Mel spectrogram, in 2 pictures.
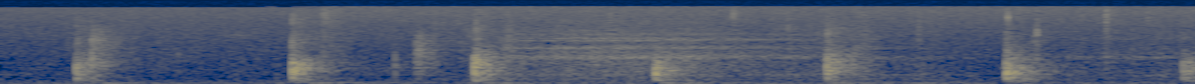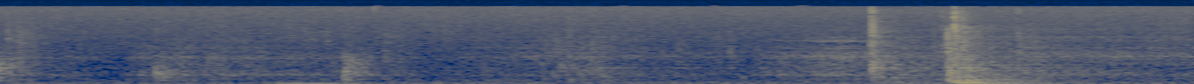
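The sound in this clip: Window shutters are closed and bolts are slid shut, producing a series of sharp wooden knocks and thuds spread across several seconds, ending with one heavier, deeper bang.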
